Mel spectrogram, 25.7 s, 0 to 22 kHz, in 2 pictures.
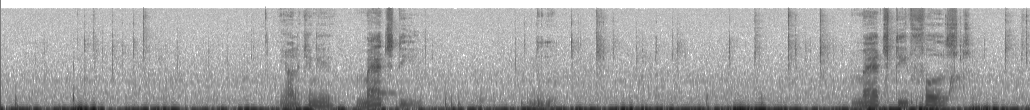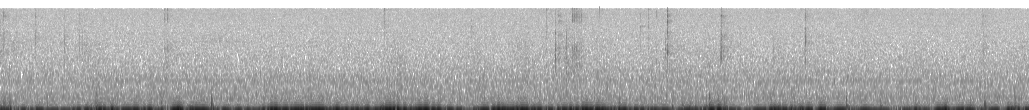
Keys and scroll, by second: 1.4 ctrl+c, 2.1 ctrl+v, 5.4 ctrl+shift+Left, 19.8 ctrl+c, 21.3 ctrl+v.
